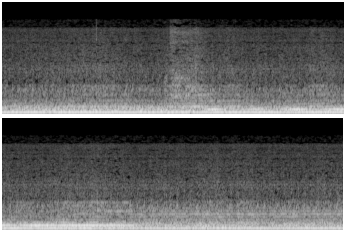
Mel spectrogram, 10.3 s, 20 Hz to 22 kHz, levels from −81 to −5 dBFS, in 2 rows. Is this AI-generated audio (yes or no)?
yes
